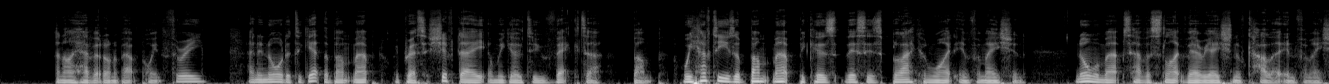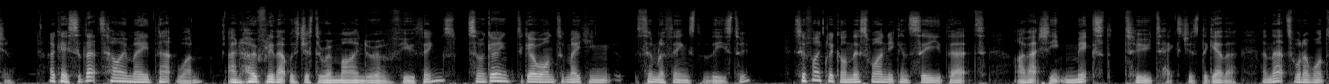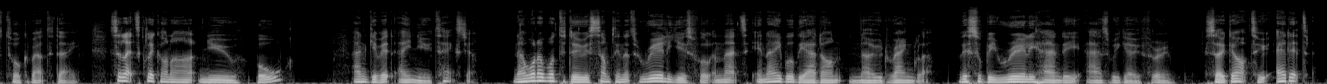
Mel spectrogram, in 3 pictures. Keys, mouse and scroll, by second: 17.9 click, 18.7 click, 21.1 click, 28.4 click, 30.7 drag.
